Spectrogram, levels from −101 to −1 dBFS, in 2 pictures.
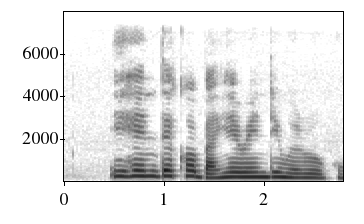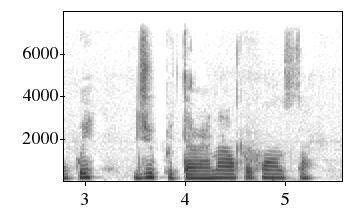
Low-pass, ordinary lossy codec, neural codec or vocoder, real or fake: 7.2 kHz; none; none; real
